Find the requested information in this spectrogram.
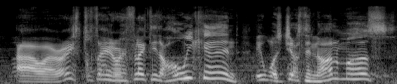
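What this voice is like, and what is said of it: Impression of Fernando Alonso. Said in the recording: “Alonso said... Do you want to do an impression?”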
